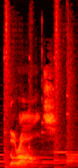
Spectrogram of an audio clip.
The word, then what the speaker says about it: Laurence: saw Lawrence Anyways, or it was a French movie, and they pronounced it Laurence.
